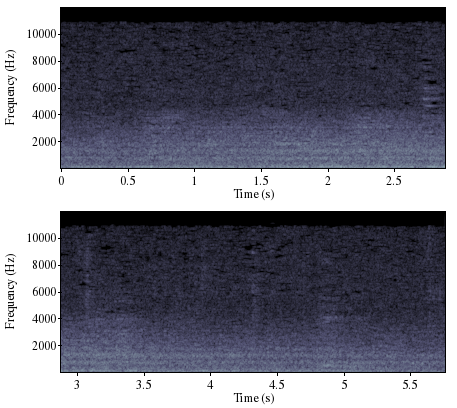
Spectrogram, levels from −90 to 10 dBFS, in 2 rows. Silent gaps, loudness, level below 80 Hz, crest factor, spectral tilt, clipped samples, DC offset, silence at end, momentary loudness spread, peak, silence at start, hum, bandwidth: none; -36 LUFS; -48 dBFS; 14 dB; -5 dB/octave; under 0.1%; under 0.1%; 0 s; 5 LU; -22 dBFS; 0 s; none; 11.5 kHz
